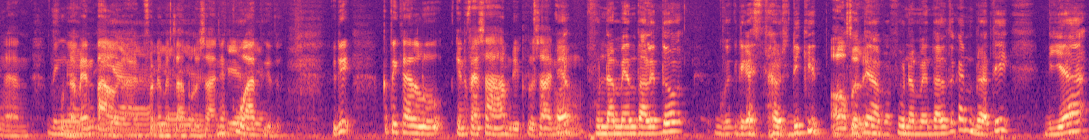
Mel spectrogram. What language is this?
Indonesian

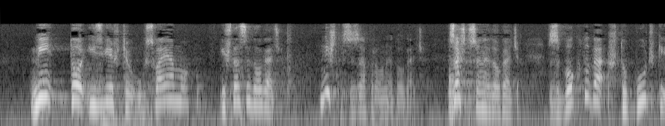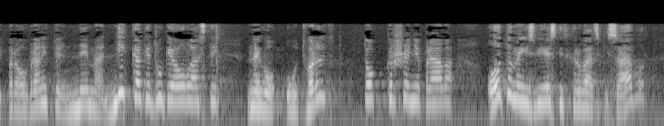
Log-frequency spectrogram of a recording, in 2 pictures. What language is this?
Croatian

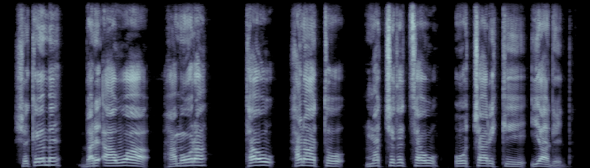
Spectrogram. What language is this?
Dawro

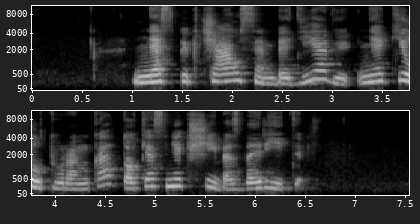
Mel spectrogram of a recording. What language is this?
Lithuanian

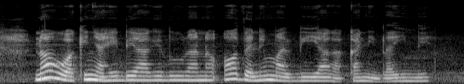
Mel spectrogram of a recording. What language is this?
Kikuyu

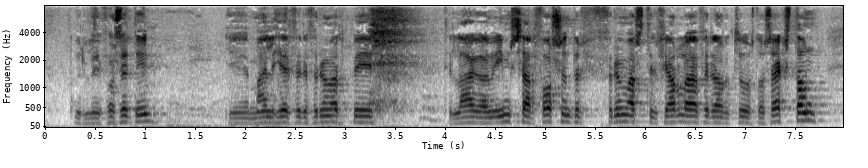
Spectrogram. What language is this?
Icelandic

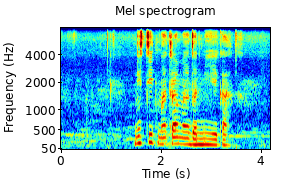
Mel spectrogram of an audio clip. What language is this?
Nepali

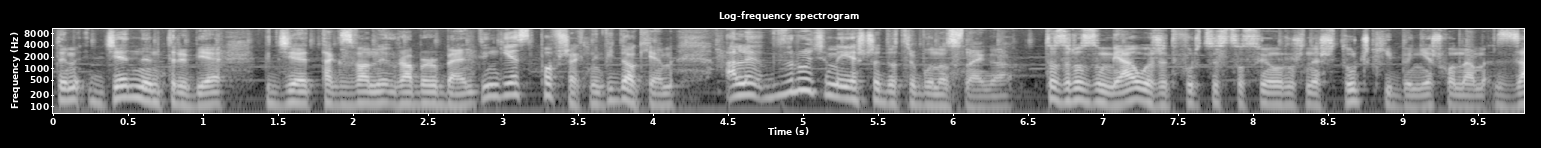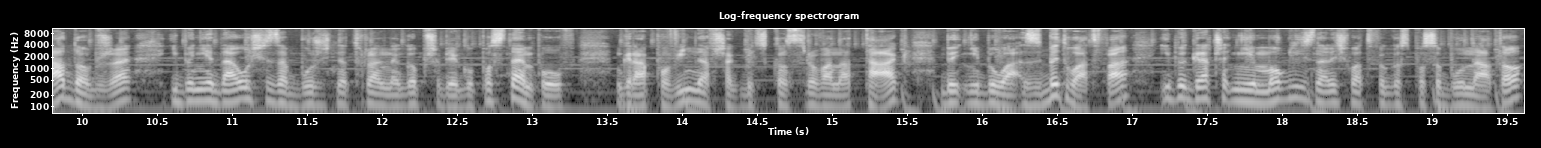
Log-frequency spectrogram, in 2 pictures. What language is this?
Polish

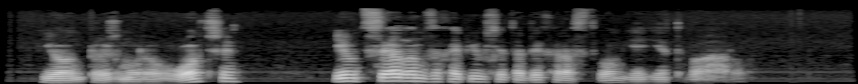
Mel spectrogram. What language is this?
Belarusian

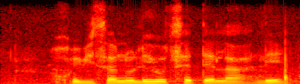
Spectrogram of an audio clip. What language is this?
Southern Sotho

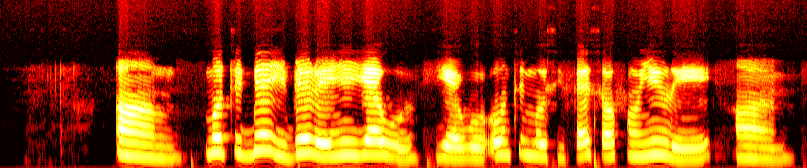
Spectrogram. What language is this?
Yoruba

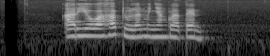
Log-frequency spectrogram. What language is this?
Javanese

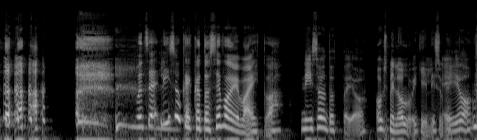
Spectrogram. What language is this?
Finnish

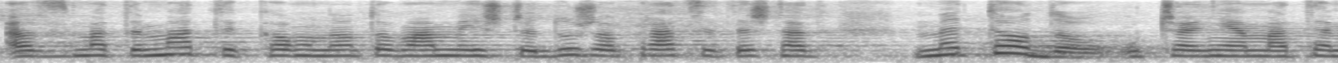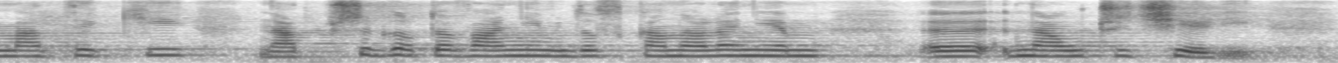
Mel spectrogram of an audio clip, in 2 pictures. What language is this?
Polish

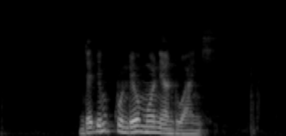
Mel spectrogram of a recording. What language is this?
Taita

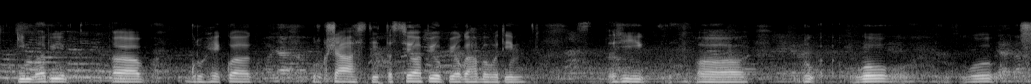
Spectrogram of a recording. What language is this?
Sanskrit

